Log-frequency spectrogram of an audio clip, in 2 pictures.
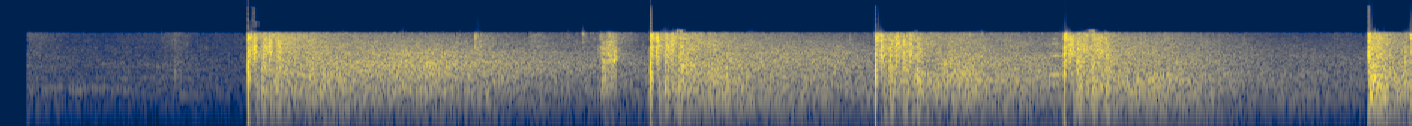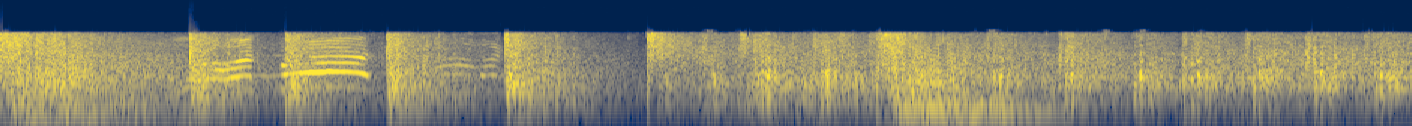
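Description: Gunfire in a firefight: single rifle shots about a second or two apart, each with a long echoing tail, then quicker shots from about eight seconds in, with a man shouting among them.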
